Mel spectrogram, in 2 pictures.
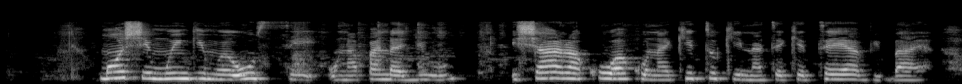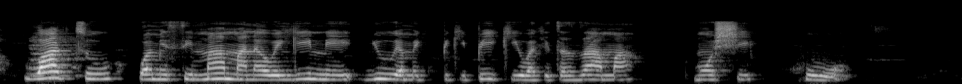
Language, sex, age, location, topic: Swahili, female, 18-24, Mombasa, health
